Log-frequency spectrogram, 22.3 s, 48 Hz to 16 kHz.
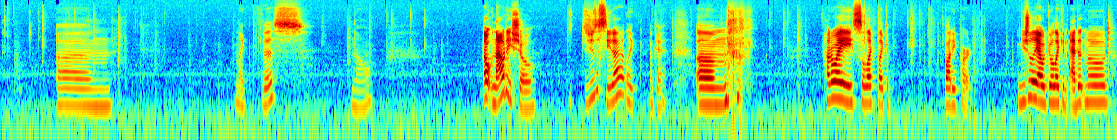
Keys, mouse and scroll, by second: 0.8 middle click, 1.5 shift+middle click, 2.3 Tab, 3.0 Tab, 3.7 Tab, 6.9 Tab, 7.7 middle click, 15.3 middle click, 15.4 right click, 15.7 middle click, 16.4 v, 16.4 middle click, 17.8 middle click, 18.4 shift+middle click, 19.4 Tab.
